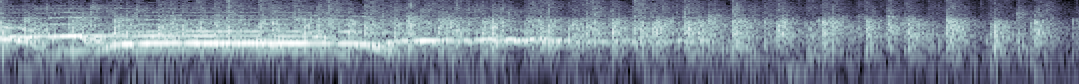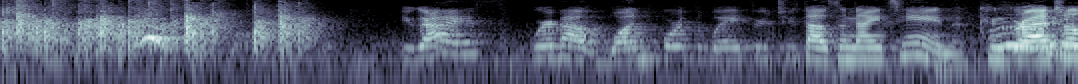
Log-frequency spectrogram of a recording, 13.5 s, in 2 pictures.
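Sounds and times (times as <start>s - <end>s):
audience applause for performer: 0.0s - 8.8s
speech: 11.9s - 13.4s.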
